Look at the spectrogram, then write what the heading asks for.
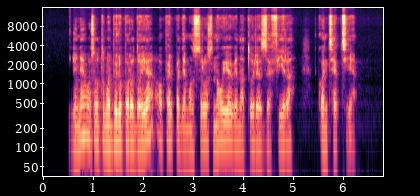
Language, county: Lithuanian, Alytus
